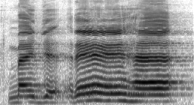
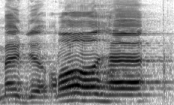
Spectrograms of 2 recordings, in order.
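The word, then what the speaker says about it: مجريها: Wa mursaha Oh ya majreha bukan majroha kemudian Hai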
